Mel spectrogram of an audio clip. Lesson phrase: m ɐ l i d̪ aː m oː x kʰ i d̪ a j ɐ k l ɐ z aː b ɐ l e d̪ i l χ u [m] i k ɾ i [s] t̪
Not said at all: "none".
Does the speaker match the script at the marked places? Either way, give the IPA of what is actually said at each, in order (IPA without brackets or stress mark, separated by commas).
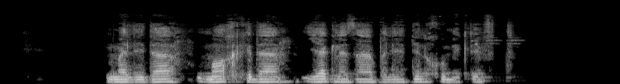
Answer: m, f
